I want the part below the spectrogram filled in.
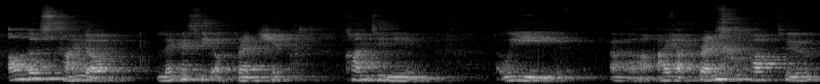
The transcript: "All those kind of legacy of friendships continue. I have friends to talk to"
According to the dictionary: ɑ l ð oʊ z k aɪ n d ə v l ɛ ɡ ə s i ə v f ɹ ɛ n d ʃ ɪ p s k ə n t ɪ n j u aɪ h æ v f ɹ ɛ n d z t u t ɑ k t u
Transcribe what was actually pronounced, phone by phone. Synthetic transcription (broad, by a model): ɑ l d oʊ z k aɪ n d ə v l ɛ ɡ ə s i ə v f ɹ ɛ n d ʃ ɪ p k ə n t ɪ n j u aɪ h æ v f ɹ ɛ n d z t u t ɑ k t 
